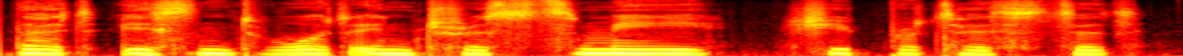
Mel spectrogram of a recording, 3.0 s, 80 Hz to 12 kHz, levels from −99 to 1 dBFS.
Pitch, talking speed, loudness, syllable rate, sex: 185 Hz, 140 wpm, -16 LUFS, 4.0 syllables/s, female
